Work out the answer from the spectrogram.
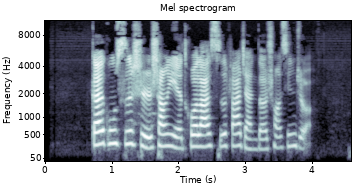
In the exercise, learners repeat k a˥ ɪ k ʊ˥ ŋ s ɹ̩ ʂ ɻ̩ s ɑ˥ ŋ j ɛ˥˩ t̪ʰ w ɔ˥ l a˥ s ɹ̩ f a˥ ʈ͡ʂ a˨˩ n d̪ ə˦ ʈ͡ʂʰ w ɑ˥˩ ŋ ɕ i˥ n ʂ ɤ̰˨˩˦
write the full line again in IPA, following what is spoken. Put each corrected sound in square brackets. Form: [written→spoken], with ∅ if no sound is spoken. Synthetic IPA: k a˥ ɪ k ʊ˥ ŋ s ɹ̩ ʂ ɻ̩ [s→ʂ] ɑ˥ ŋ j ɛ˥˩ t̪ʰ w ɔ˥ l a˥ s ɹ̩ f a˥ ʈ͡ʂ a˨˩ n d̪ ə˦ ʈ͡ʂʰ w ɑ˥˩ ŋ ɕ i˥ n [ʂ→ʈ͡ʂ] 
